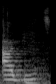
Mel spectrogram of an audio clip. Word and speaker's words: habite: Here the ash at the beginning of habite is an ash muet because it's contracted with the word je, but regardless, it's not going to be pronounced. The e at the end of habite again is going to be silent because it's at the end of the word following a consonant.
